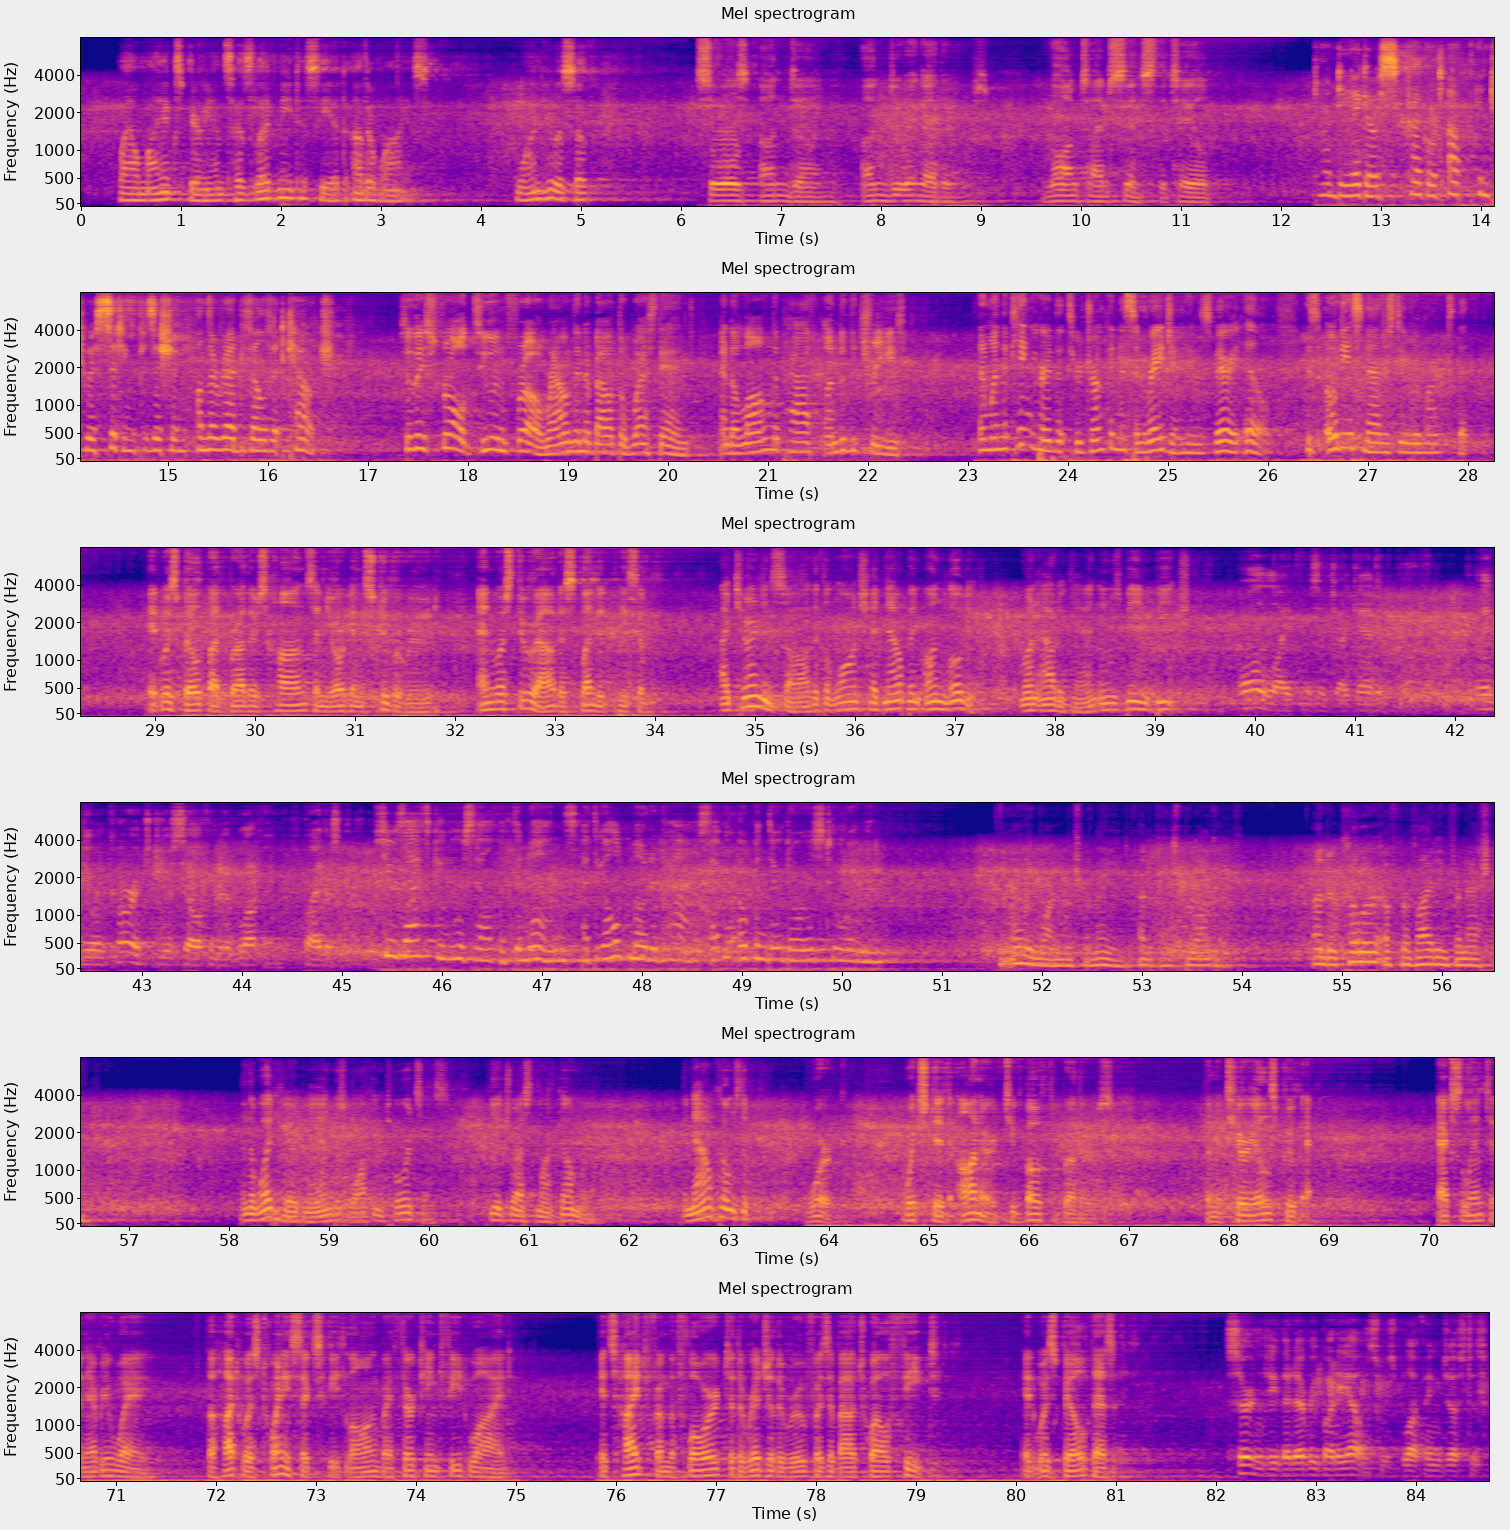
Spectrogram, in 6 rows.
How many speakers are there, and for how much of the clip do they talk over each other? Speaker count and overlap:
10, no overlap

